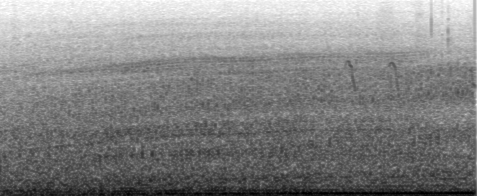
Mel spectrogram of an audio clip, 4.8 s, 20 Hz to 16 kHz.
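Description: A John Deere tractor in Farming Simulator 22 hauls a heavy 39,000 load, its engine a loud, steady low drone that builds slightly toward the end with no pauses.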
